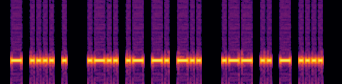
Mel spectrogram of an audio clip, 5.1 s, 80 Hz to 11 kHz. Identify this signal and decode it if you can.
Morse code, heard as a keyed tone, about 25 wpm, 1000 Hz. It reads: THE LAND WITH
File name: qotdfiles / 25wpm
